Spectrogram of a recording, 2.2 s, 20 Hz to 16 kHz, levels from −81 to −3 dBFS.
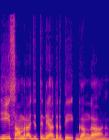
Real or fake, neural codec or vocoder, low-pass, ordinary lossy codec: fake; autoencoder, 48 kHz, 128 numbers a frame, DAC-VAE, trained on Japanese speech; 14.4 kHz; MP3, 96 kbps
